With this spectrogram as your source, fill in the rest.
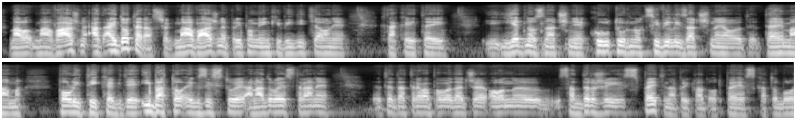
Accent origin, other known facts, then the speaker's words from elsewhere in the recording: Banská Bystrica, Banská Bystrica Region, Slovakia; Ani ja som ako človek z Bystrice nevedel o tom, že existuje nejakých 6 Benešových dekrétov, ktoré sa tak silne dotkli maďarskej populácie.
